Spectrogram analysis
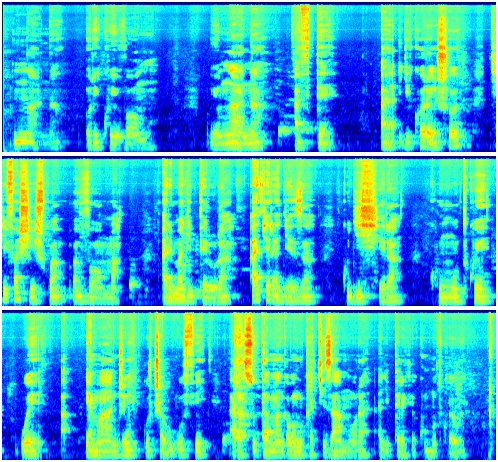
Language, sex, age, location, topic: Kinyarwanda, male, 25-35, Kigali, health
